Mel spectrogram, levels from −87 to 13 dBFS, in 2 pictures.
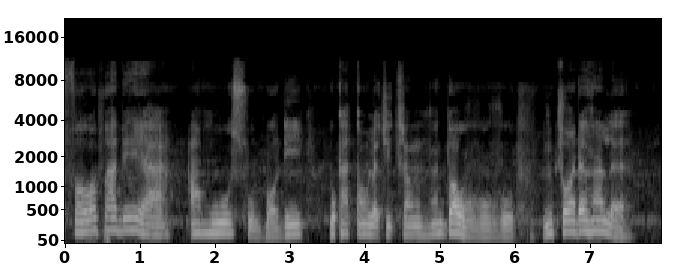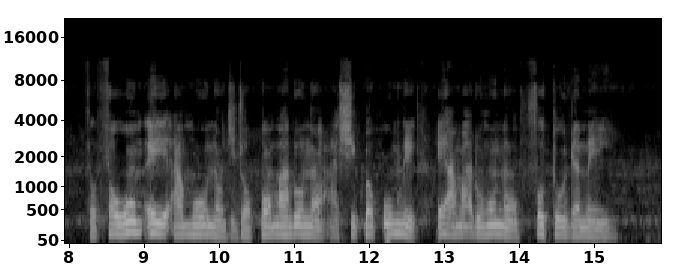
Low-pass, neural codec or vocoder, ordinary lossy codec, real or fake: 14.4 kHz; codec, 44.1 kHz, 2.6 kbps, SNAC; MP3, 48 kbps; fake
